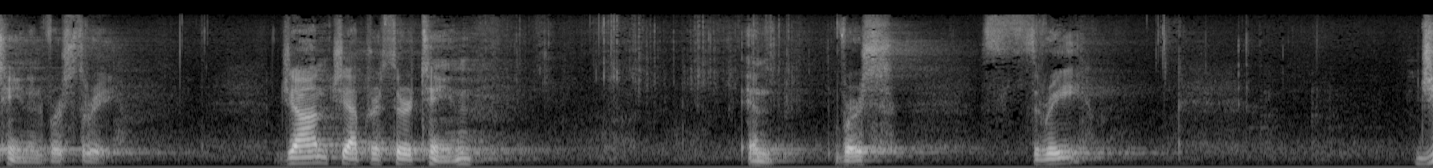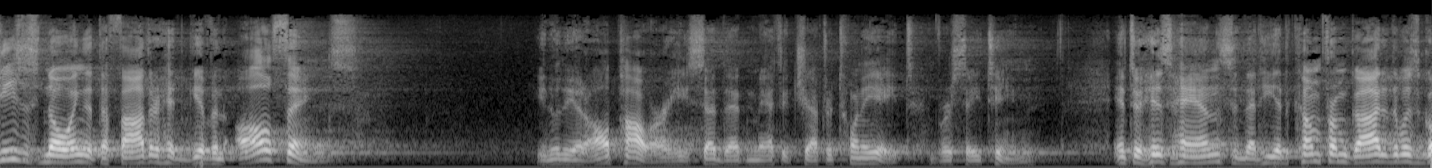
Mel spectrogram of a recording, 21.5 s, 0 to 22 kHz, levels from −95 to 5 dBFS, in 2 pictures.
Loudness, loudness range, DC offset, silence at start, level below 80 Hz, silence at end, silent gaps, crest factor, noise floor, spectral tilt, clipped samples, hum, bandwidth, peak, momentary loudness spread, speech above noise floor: -24 LUFS; 12 LU; under 0.1%; 0 s; -76 dBFS; 0 s; none; 26 dB; -62 dBFS; -2 dB/octave; under 0.1%; none; 15.5 kHz; -2 dBFS; 23 LU; 37 dB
